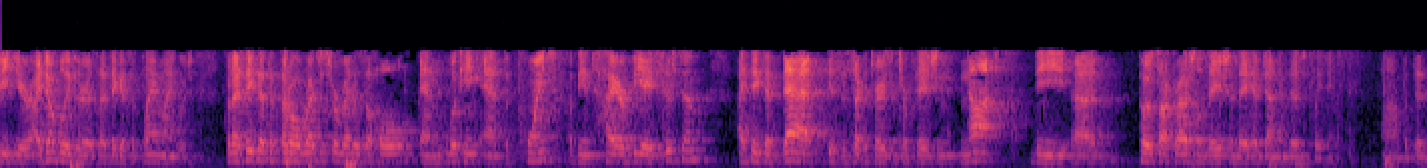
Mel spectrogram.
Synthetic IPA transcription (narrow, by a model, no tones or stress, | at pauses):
iɦiɹa̰ɪdõʊ̃nbəlivðə˞ɨzaɪθɪ̃ŋkɨtsɨpʰl̥æ̃nlæ̃ŋɡwɨ̰̥d͡ʒ | b̥ʌɾaɪθɪ̃ŋk̚ðɨt̪̚ðɨfɛɾə˞l̩ˠɹɛd͡ʒɨstə˞ɹɛɾɨzəhoʊlˠɨ̃nlʊkɪ̃ŋɨt̪̚ðɨpʰɔ̃ɪ̃ntʌvðiɨ̃ntʰaɪə˞vieɪsɪstə̃m | ʔaɪθɪ̃ŋk̚ðɨt̪̚ðɨɾɨzðɨsɛkɹɨtʰɛɹizn̩tʰɜ˞pɹətʰeɪʃɨ̃nːət̪̚ðɨ | pʰoʊstɑkɹæʃn̩l̩ˠəzeɪʃɨ̃nðeɪɨvdʌ̃nɨ̃nðɪspʰl̥iɾɪ̰̃ŋ | bʌt̪̚ðɨ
